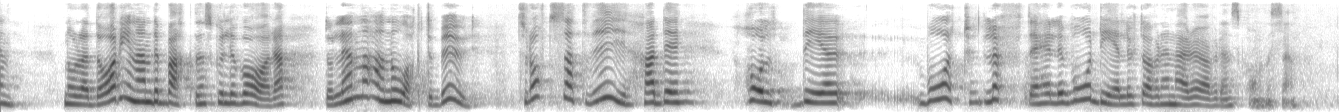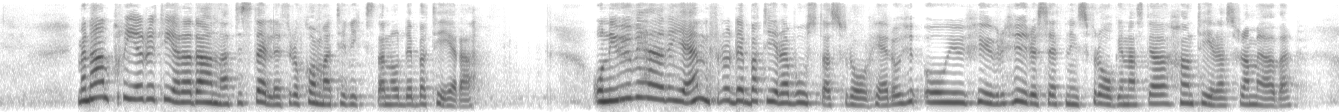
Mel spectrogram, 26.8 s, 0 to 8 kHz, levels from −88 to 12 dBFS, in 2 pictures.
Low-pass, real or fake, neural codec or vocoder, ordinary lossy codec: 7.2 kHz; fake; codec, 16 kHz, 2 kbps, X-Codec, WavLM features, trained on Multilingual LibriSpeech; none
